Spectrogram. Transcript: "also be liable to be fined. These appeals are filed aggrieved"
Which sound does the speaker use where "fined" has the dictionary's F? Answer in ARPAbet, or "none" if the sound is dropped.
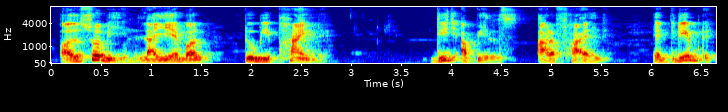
P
